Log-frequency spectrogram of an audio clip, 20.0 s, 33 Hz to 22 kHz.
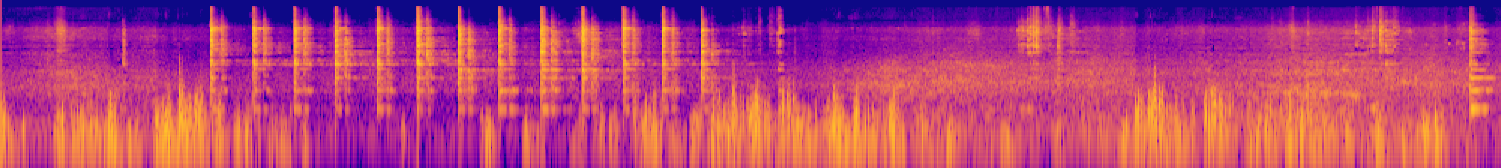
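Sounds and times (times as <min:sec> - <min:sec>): hammer ringing on metal rim: 0:02.8 - 0:10.5, 0:19.6 - 0:20.0.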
